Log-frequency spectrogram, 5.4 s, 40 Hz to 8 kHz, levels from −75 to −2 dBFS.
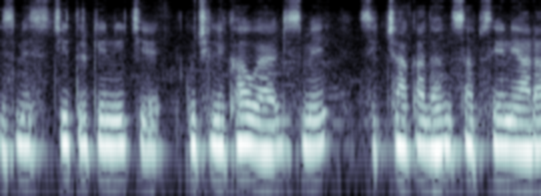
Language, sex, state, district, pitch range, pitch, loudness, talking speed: Hindi, male, Uttar Pradesh, Muzaffarnagar, 150-160 Hz, 155 Hz, -13 LUFS, 190 wpm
